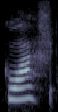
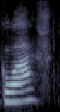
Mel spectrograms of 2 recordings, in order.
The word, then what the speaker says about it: gouache: Loads of people call it different things as well, but I think it's gouache. I think it sounds better. Some people call it gouache, but I don't think that's how you say it.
